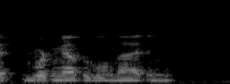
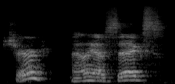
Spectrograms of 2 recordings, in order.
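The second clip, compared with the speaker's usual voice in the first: high, loud mock-eager cannery buddies; imitating cannery workers; 12 semitones higher, 6 dB louder than usual. Mimicking cannery coworkers eager to come over for beers. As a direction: squeak out an overeager beer invitation. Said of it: "you're like".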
